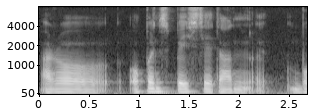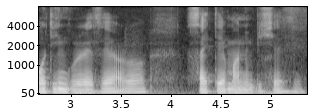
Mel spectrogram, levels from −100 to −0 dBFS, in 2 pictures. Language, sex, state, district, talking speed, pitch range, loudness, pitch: Nagamese, male, Nagaland, Kohima, 165 wpm, 90-95 Hz, -18 LUFS, 95 Hz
